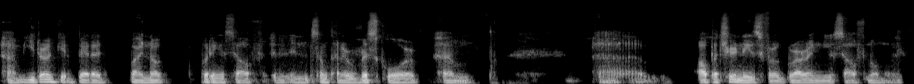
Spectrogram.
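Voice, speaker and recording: A man's voice: low voice, steady tone, normal speed, dark tone, breathy edge, no room sound. A man speaking as an interview guest, explaining things in a thoughtful, methodical, conversational way. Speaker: podcast guest, game designer.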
